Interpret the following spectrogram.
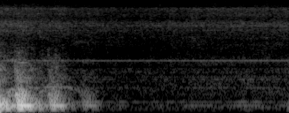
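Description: The last words of a man's sentence in the first half second, then near silence: room tone.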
